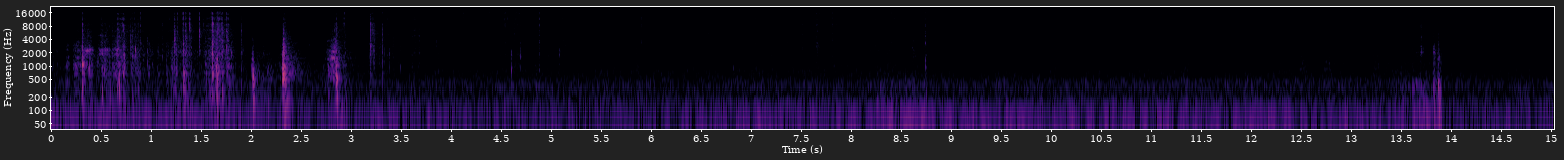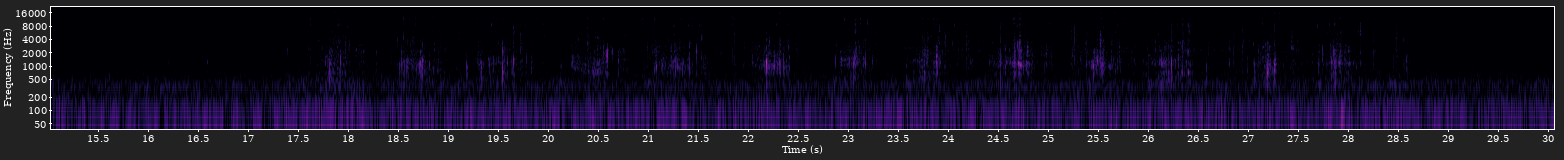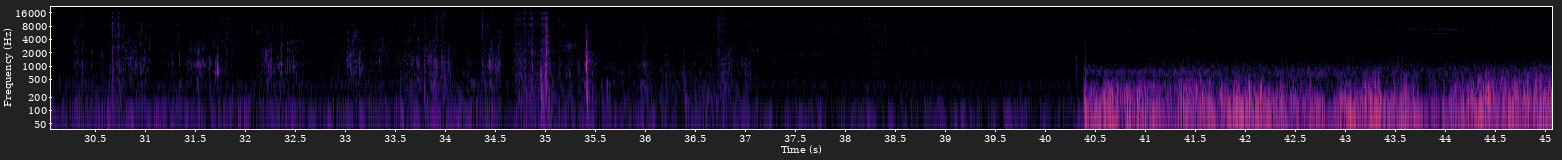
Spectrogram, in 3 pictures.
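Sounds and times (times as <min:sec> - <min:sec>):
soft rustling handling noises: 0:00.0 - 0:08.8, 0:30.3 - 0:39.4.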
